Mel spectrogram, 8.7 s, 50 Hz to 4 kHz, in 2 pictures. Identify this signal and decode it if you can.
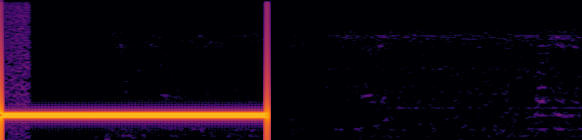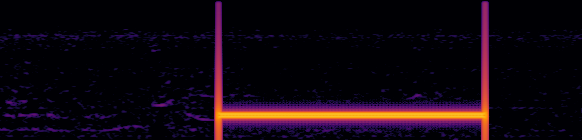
Ringback tone (North America), 440 + 480 Hz.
